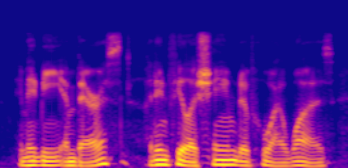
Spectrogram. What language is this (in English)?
English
